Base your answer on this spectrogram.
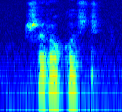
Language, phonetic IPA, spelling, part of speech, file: Polish, [ʃɛˈrɔkɔɕt͡ɕ], szerokość, noun, LL-Q809 (pol)-szerokość.wav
